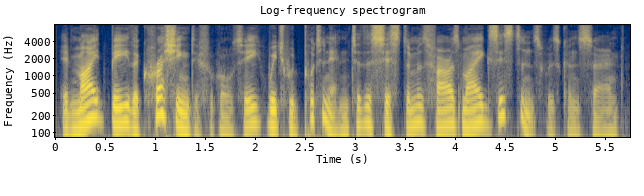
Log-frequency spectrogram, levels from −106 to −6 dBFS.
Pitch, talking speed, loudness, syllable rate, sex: 120 Hz, 220 wpm, -19 LUFS, 5.6 syllables/s, male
